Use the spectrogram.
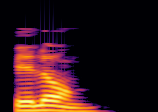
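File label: "belong", British English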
